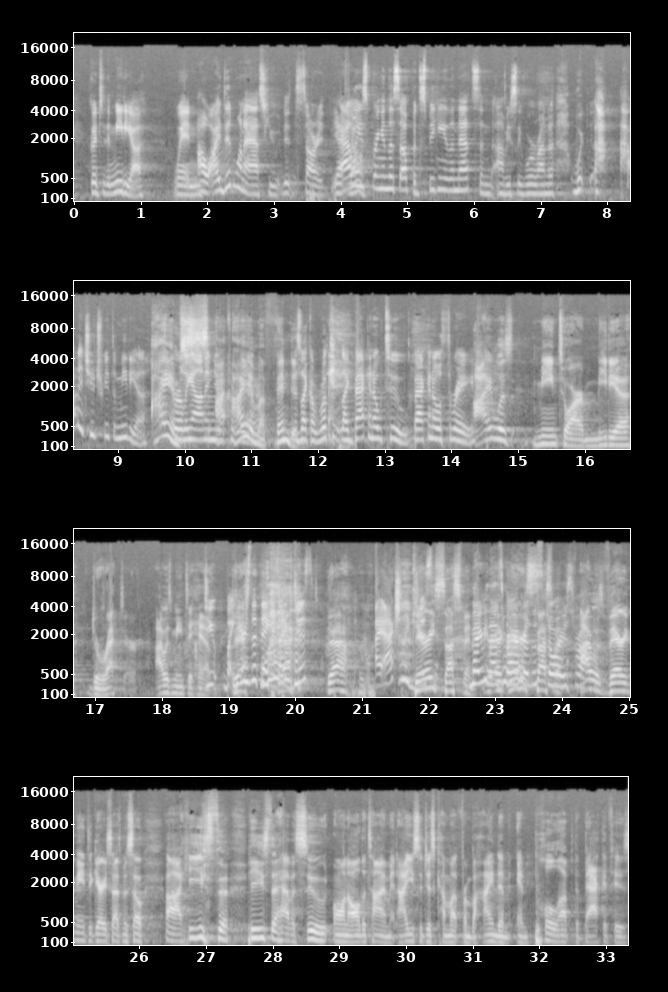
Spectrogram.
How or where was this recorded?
live audience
